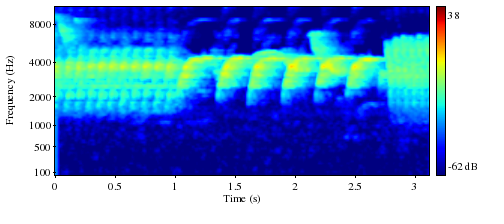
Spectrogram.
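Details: Ultramarine grosbeak singing the song style known as meia-noite: a fast run of bright, high chattering notes, then a series of clear downslurred whistled phrases repeated about every third of a second, ending in a buzzy burst.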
